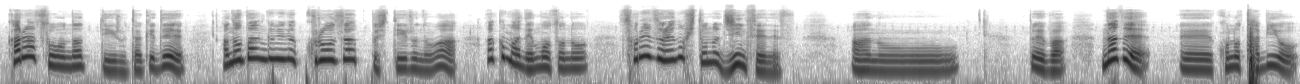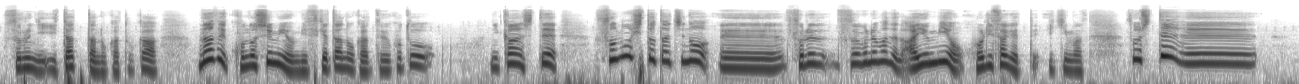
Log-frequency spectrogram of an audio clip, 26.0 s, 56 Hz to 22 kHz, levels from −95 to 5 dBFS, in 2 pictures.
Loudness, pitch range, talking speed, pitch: -23 LUFS, 165-270 Hz, 290 characters per minute, 195 Hz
